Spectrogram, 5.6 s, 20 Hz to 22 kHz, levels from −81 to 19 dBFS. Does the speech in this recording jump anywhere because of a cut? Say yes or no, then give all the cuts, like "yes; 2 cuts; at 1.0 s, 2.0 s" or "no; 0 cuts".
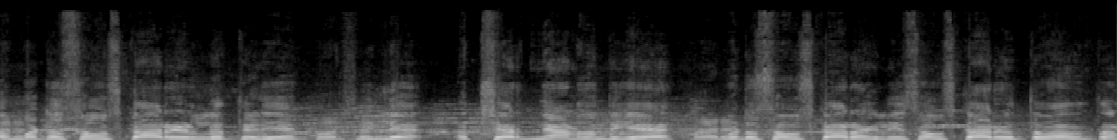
no; 0 cuts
